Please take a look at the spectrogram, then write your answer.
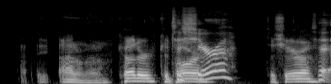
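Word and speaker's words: Teixeira: Tasher. How do you say it? It is Tara. Okay. Tasher. Yeah, cuz we asked him how to say it and that's what he said.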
